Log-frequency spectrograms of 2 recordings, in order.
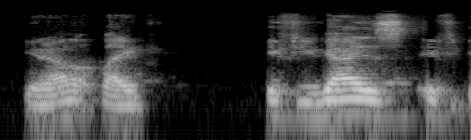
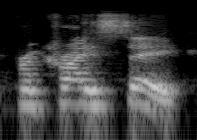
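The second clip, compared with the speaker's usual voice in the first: ordinary delivery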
